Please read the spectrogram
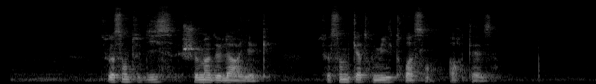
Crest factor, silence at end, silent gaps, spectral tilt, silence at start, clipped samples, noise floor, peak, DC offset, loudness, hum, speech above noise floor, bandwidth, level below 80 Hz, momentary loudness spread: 20 dB; 0.95 s; none; -4.5 dB/octave; 0.3 s; under 0.1%; -66 dBFS; -18 dBFS; under 0.1%; -36 LUFS; none; 31 dB; 16 kHz; -82 dBFS; 15 LU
